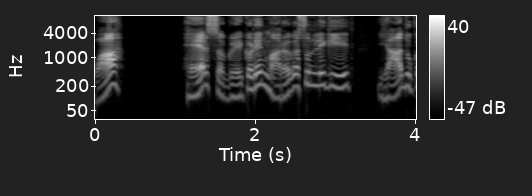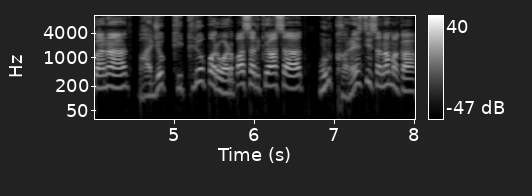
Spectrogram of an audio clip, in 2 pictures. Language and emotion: Goan Konkani, surprised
